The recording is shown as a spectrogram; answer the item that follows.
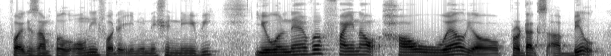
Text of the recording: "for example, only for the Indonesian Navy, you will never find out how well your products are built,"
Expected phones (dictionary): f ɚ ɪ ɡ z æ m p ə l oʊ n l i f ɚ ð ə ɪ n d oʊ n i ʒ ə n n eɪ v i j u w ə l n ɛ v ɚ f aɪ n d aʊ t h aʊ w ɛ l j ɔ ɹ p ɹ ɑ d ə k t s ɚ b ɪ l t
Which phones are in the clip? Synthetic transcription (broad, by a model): f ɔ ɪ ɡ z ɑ m p ə l oʊ n l i f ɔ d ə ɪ n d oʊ n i ʃ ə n n eɪ v i j u w ə l n ɛ v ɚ f aɪ n d aʊ t h aʊ w ɛ l j ɔ p ɹ ɑ d ə k t s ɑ b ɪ l t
